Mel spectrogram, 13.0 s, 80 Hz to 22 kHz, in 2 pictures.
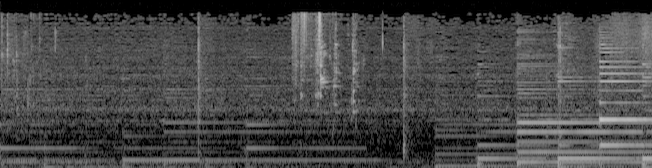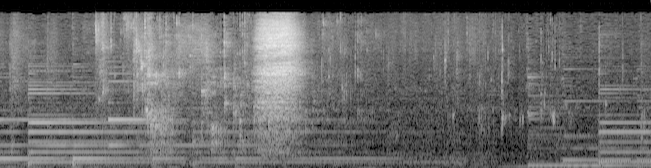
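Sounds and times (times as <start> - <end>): water splashing in washbasin: 0.0 - 0.6, 7.4 - 13.0
acoustic guitar music: 0.0 - 13.0.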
